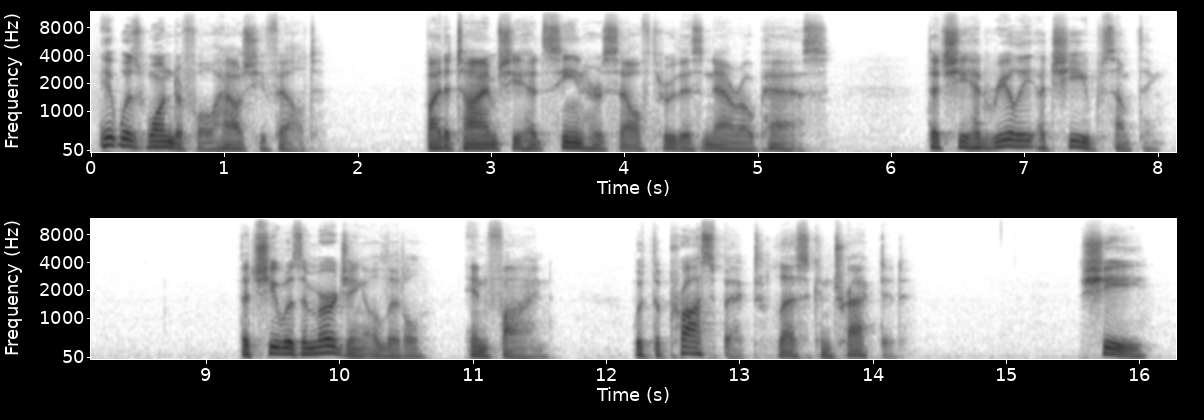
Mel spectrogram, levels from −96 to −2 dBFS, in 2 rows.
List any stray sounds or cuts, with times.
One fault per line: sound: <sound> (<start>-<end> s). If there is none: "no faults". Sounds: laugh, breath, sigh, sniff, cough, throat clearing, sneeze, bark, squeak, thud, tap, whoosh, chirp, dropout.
no faults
